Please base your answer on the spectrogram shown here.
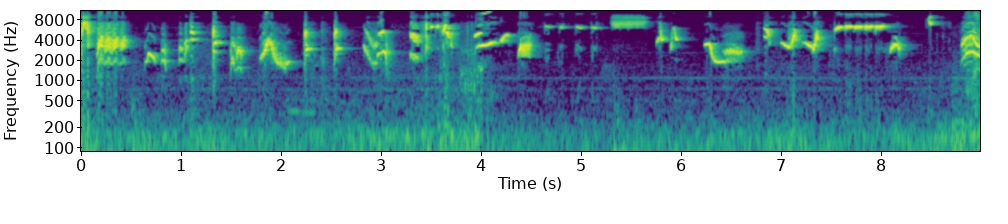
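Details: Orange-headed thrush in full song: a busy jumble of high scratchy phrases gives way to long pure whistles held at a steady pitch, broken by short sharp notes, against a faint hum.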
